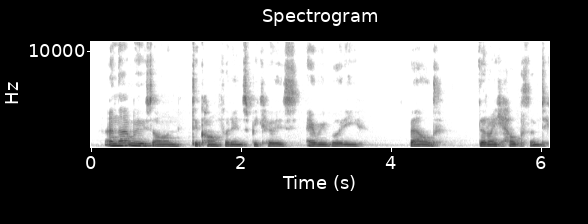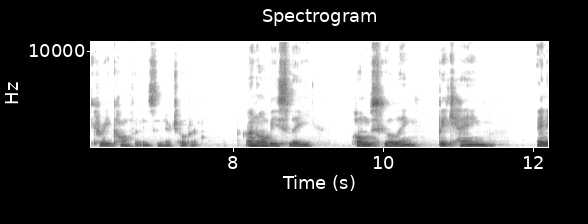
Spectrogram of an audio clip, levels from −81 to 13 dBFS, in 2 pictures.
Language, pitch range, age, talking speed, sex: English, 150-175 Hz, 30-49, 120 wpm, female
